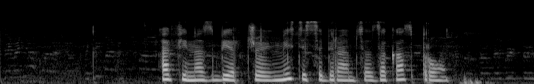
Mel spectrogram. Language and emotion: Russian, neutral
